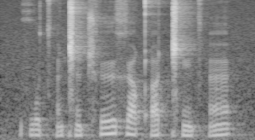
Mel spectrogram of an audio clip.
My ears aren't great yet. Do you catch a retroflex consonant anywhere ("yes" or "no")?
yes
